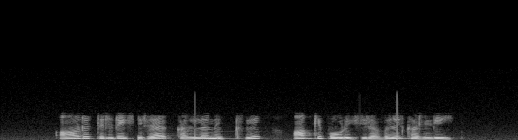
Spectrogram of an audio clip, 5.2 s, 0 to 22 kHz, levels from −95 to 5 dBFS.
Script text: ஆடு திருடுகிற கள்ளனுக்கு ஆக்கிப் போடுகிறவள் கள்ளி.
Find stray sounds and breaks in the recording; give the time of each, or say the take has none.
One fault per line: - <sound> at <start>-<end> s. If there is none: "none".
- dropout at 1.3-1.4 s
